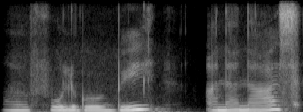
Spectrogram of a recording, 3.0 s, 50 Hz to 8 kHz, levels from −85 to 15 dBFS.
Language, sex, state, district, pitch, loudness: Hindi, female, Himachal Pradesh, Shimla, 205 Hz, -15 LUFS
